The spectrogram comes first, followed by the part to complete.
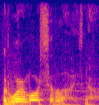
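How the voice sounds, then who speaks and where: An actor playing a dry, wry middle-aged town narrator in a 1940s film, speaking slowly and matter-of-factly. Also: male voice, medium pitch, big pitch swings, a little mellow. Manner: slow, wry and matter-of-fact. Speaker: narrator figure addressing the audience.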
